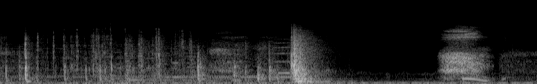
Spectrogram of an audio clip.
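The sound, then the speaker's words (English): Quick metallic clicks and rattles, like keys working a lock, lead up to one solid thud of a door shutting as a woman gets inside her home and locks the door, followed by a short breathy exhale. “Give me me time to get inside and lock the door, and I'll be safe.”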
